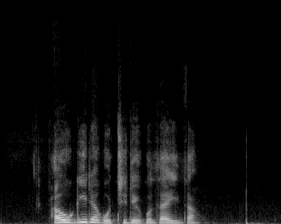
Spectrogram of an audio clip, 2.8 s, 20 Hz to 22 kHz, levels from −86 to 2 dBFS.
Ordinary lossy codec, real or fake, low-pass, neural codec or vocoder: Opus, 24 kbps; real; 19.8 kHz; none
